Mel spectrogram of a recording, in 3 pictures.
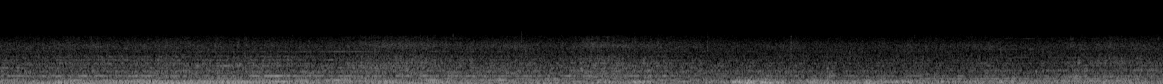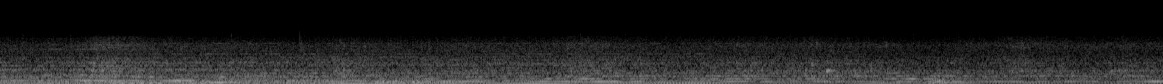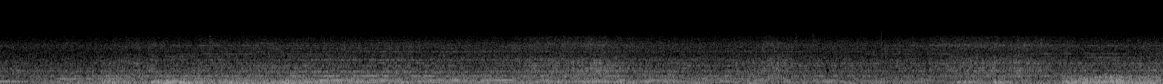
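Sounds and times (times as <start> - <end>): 
rain: 0.0 - 34.8.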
